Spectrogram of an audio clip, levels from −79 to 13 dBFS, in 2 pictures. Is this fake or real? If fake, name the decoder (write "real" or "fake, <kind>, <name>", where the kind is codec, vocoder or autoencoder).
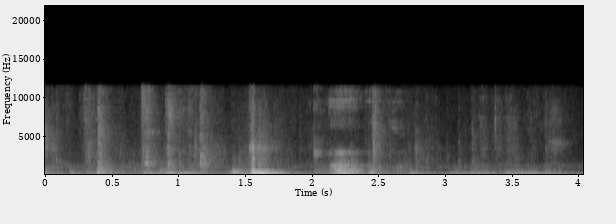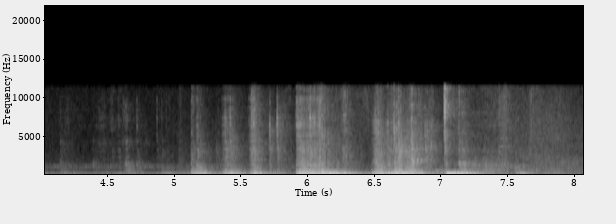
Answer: real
